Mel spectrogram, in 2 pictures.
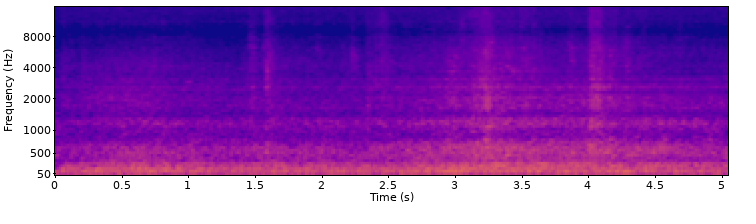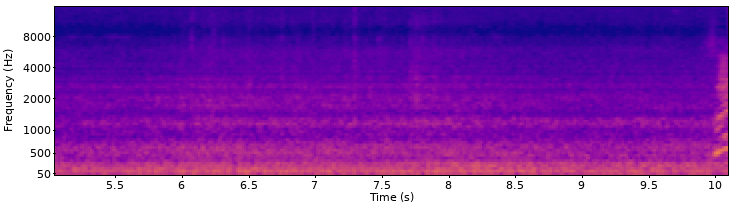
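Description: Tyres squelch and splash through deep mud.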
